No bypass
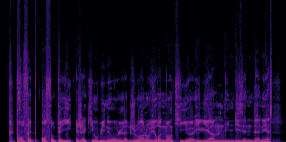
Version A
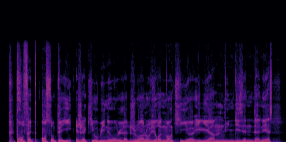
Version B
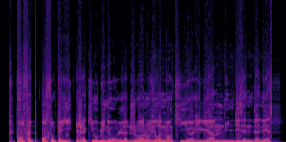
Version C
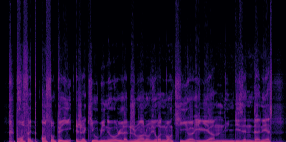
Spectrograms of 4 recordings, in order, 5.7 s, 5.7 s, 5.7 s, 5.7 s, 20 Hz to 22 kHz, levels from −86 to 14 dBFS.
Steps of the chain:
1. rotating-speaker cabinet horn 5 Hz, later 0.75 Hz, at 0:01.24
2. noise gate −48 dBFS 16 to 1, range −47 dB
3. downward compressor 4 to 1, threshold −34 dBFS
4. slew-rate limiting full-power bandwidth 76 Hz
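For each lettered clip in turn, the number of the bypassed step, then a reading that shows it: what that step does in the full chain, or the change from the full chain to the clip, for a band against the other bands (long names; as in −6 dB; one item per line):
4, distortion level −17 dB
3, average gain reduction 7.0 dB
1, 1 kHz band +2.0 dB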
